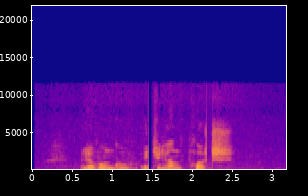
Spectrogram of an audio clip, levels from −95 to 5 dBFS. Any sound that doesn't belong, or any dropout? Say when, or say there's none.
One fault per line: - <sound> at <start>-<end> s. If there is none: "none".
- dropout at 1.4-1.5 s
- dropout at 2.2-2.2 s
